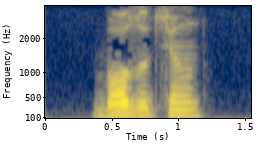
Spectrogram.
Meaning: prostitution, whoredom
- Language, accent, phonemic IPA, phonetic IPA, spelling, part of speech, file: Armenian, Eastern Armenian, /bozuˈtʰjun/, [bozut͡sʰjún], բոզություն, noun, Hy-բոզություն.ogg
